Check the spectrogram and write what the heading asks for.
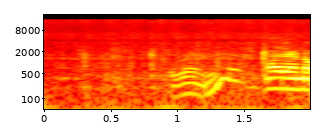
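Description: Conversation speech: a short voiced sound about a second in, then a person starting to speak, over a faint low steady hum.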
